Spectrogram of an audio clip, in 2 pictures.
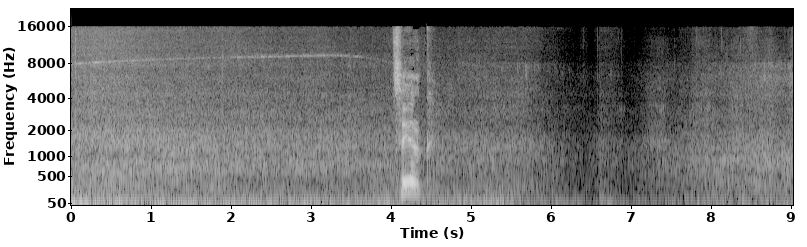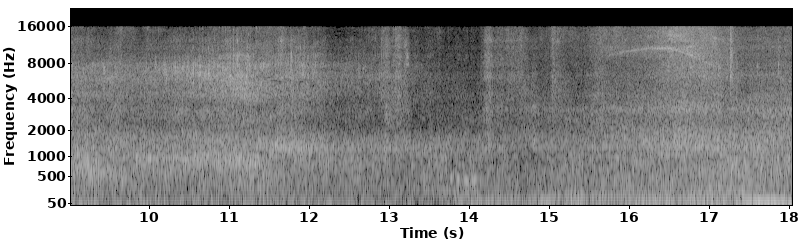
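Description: City traffic rumbles steadily along a street.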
